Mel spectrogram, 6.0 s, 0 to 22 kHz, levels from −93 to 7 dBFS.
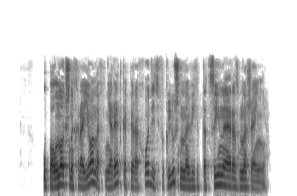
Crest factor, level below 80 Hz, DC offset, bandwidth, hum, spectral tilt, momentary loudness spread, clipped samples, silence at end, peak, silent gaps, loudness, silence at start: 18 dB; -54 dBFS; under 0.1%; 8 kHz; none; -4 dB/octave; 10 LU; under 0.1%; 0.65 s; 0 dBFS; none; -18 LUFS; 0.85 s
